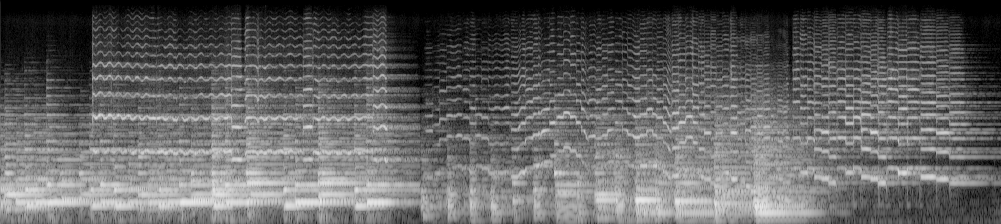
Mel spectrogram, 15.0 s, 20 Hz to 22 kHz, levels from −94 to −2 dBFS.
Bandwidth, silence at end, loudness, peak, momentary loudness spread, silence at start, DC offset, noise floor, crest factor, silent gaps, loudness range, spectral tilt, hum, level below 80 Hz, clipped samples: 17.5 kHz; 0.2 s; -16 LUFS; -2 dBFS; 13 LU; 0 s; under 0.1%; -38 dBFS; 16 dB; none; 6 LU; -3.5 dB/octave; none; -50 dBFS; under 0.1%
